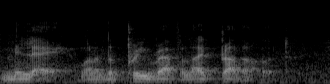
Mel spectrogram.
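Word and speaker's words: Millais: picture the Woodman's Daughter by mle leis is pronounced mle one of the preite Brotherhood so unlike some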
